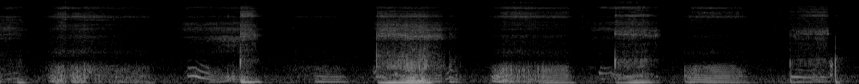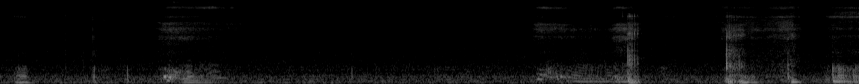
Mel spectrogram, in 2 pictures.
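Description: Irregular rattling, snorting breaths during sleep with pauses between bursts; snoring.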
